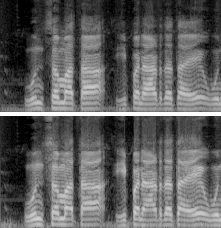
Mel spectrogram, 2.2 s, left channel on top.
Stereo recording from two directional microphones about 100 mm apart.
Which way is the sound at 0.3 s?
35° right (ahead or behind).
